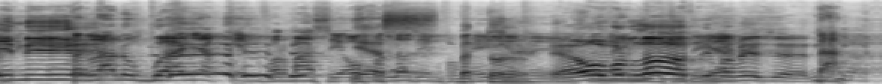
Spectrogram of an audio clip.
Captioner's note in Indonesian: tertawa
